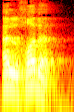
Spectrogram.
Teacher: ينقل حركة الهمزة إلى الساكن اللي هو الباء، الخبأ، ثم يقف بالسكون، الخبأ، هكذا باء ساكنة مقلقلة.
